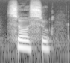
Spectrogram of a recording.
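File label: "s'ossu", female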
